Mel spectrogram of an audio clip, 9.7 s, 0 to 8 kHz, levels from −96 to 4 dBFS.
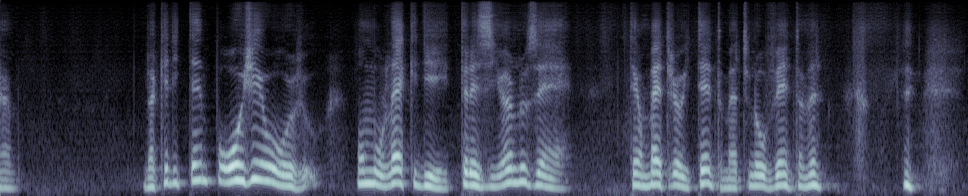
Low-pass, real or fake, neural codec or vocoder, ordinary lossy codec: none; fake; codec, 16 kHz, 0.7 kbps, FocalCodec; none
